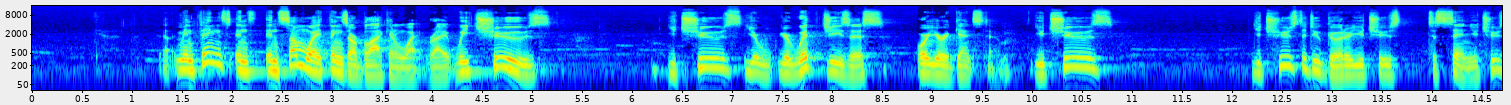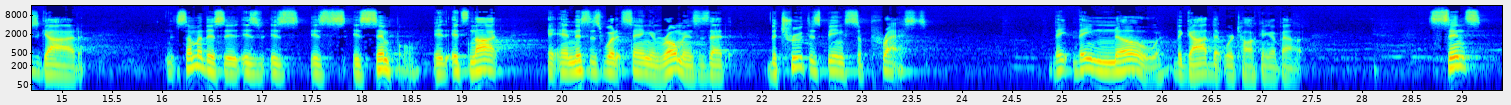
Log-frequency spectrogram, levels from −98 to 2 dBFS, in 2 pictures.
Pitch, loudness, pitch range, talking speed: 130 Hz, -35 LUFS, 110-155 Hz, 155 wpm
